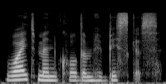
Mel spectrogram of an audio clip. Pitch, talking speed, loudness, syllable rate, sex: 190 Hz, 180 wpm, -20 LUFS, 5.3 syllables/s, female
